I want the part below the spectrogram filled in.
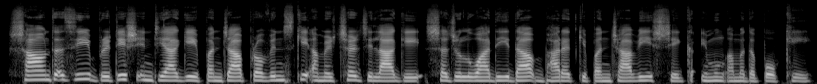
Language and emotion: Manipuri, neutral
